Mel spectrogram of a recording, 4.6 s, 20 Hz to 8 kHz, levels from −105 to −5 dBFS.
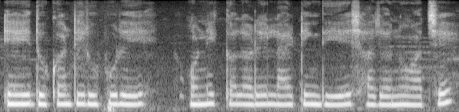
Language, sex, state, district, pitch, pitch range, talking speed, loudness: Bengali, female, West Bengal, Alipurduar, 240 Hz, 230-245 Hz, 115 wpm, -16 LUFS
